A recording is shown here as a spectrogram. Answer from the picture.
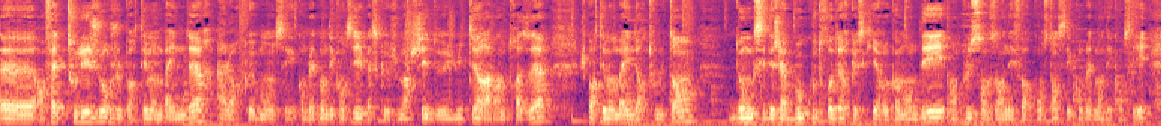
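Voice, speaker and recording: Amid noticeable background noise and audible room echo, a man talks at a very fast pace with a fairly low pitch. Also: ordinary pitch variation. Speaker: transgender vlogger. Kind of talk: personal video diary. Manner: casual, conversational.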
